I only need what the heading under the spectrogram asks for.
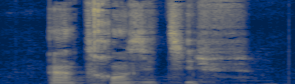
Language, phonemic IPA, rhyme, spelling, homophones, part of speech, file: French, /ɛ̃.tʁɑ̃.zi.tif/, -if, intransitif, intransitifs, adjective, LL-Q150 (fra)-intransitif.wav
- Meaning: intransitive (not taking a direct object)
